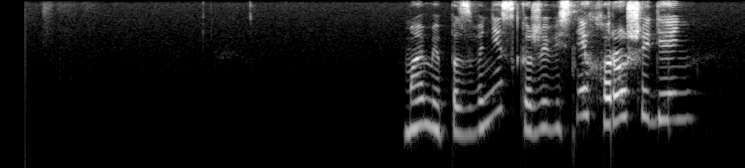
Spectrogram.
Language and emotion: Russian, positive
